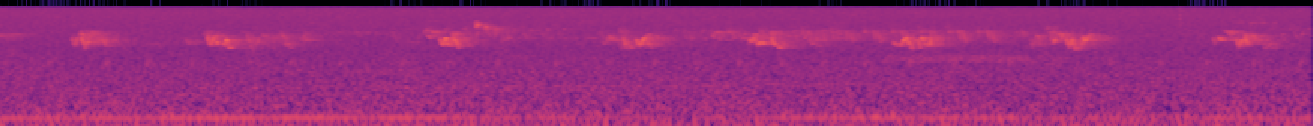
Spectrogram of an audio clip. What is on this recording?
Eastern Wood-Pewee, Red-eyed Vireo, Ovenbird, Black-throated Green Warbler, Black-capped Chickadee, Yellow-rumped Warbler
